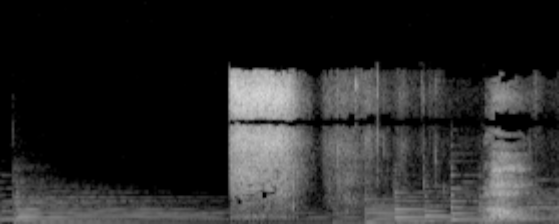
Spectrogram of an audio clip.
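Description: Piano background music; nearly two seconds in, a short hiss of aerosol hairspray lasting about half a second.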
